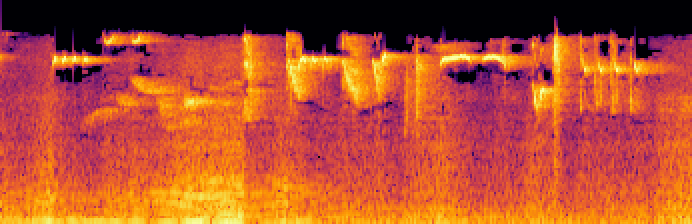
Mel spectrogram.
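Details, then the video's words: Loud orange-headed thrush song: thin high sustained whistles mixed with quick chips and slurred notes, building into a busy cluster of varied phrases toward the end. "Suara Burung | ANIS Merah Gacor Volume Keras Teler Mantap"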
